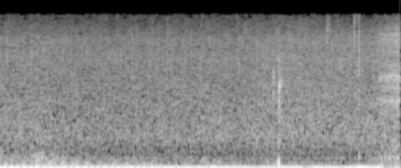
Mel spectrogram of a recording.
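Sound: rain falling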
